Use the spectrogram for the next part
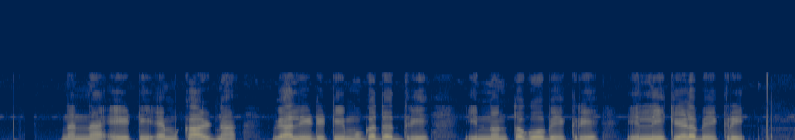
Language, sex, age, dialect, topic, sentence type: Kannada, male, 25-30, Dharwad Kannada, banking, question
